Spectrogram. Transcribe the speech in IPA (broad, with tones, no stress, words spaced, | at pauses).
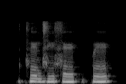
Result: t͡sẽ˦d͡zi˧se˧ | pẽ˨˦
